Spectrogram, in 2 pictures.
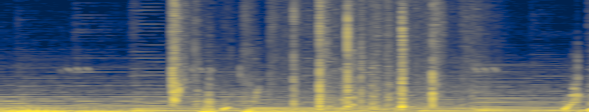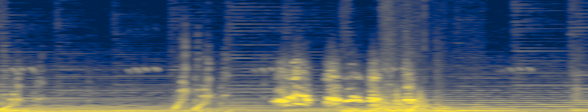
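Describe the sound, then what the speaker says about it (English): Chicken launched in the video game Slime Rancher, with game-style clucking and bird calls over a dense background of music and effects, a brighter burst of squawks near the end. "Just shoot a chicken out."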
